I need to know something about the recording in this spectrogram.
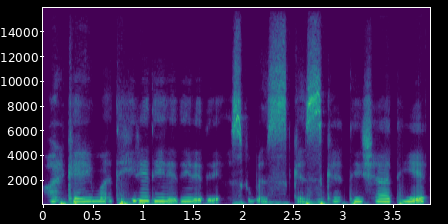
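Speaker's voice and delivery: soft unvoiced story whisper; intimate whisper narration. A narrator's reading.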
